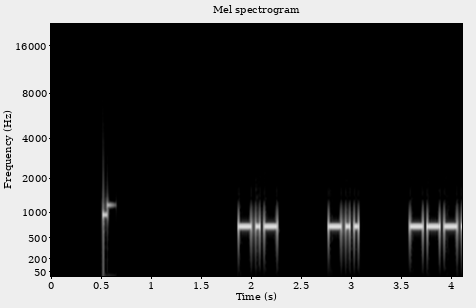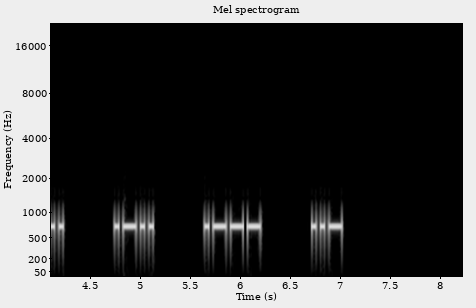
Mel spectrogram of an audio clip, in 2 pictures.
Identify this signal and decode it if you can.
Morse code, heard as a keyed tone, about 28 wpm, spaced as for 13 wpm, 700 Hz. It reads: KD8LJU
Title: USA Call Signs - 6 Characters - 4x Character Spacing - 28wpm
